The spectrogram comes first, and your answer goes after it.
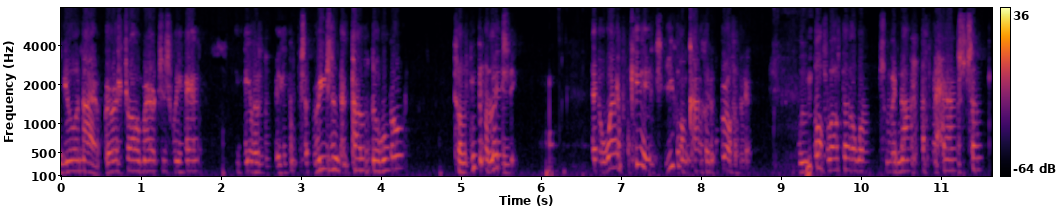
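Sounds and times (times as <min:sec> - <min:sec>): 
speech: 0:00.0 - 0:04.4, 0:05.0 - 0:11.6
phone call voice breaking up: 0:09.2 - 0:09.6.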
